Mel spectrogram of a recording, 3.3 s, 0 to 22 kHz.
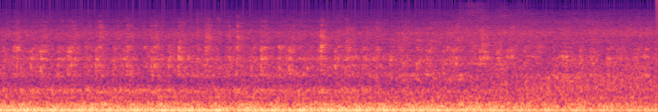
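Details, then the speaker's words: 1979 Cadillac DeVille after a carburetor swap: deep, even V8 idle with a steady rumble and no stumble. Before, it would not idle and died every time. The choke is opening even without the electric choke. "She's running great as expected. I I I wouldn't expect anything less from this car. She sounds good."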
